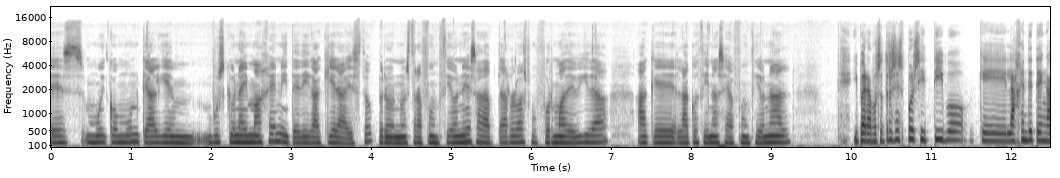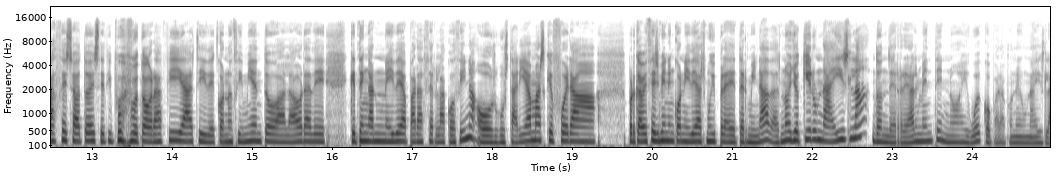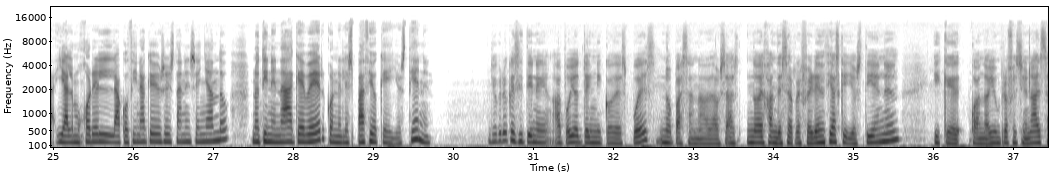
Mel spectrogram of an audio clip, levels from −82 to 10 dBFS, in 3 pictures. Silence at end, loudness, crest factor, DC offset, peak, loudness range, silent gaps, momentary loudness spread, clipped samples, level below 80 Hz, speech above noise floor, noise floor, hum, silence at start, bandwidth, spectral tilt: 0 s; -19 LUFS; 16 dB; under 0.1%; -2 dBFS; 4 LU; none; 7 LU; under 0.1%; -36 dBFS; 25 dB; -43 dBFS; none; 0 s; 15 kHz; -6 dB/octave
